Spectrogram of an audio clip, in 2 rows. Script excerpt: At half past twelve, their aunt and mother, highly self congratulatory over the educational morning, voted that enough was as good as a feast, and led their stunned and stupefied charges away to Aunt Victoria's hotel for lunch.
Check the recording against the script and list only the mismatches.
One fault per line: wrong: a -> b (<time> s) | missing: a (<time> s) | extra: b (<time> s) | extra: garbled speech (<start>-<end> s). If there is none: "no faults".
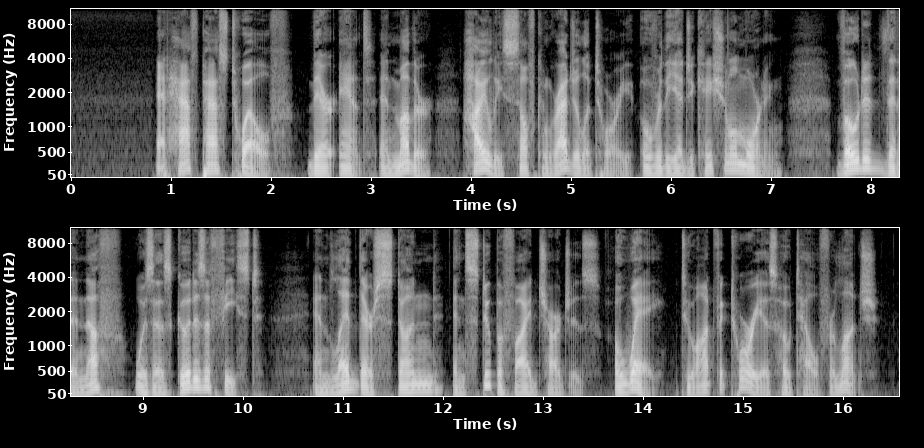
no faults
